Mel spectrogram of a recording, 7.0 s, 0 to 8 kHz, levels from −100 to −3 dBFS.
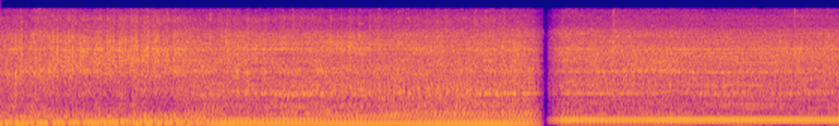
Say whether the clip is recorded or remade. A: remade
